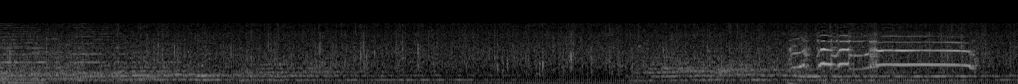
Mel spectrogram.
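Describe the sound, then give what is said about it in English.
A cockerel crows once near the end at dawn, a loud, drawn-out cock-a-doodle-doo rising over a steady, rain-like hiss of background noise. “She does a very good impression of a cockerel, doesn't she?”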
